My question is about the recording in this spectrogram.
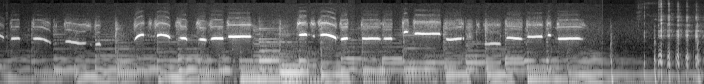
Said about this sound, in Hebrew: אה, שתכלס בחרת שיר אה, שהוא לא שיר, זה מאוד יפה, זו שריקה. כן, זה היה שמחת חיים מאוד מקורי.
